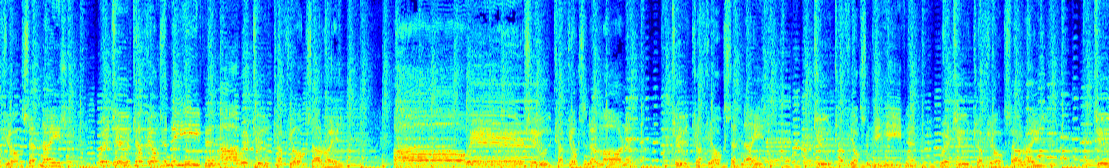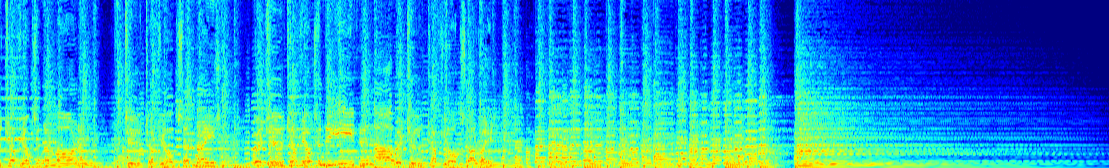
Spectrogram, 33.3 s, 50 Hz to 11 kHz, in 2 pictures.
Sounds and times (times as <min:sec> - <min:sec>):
Accordion: 0:00.0 - 0:33.2.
